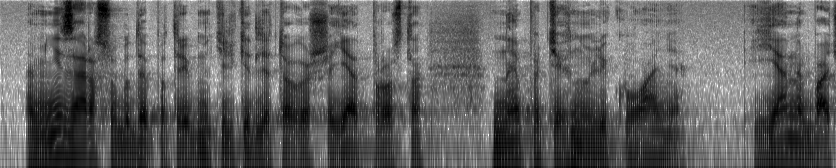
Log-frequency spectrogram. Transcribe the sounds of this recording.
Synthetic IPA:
ɐmʲɪnʲizɑɾɐsʊbud̪ɛpɔt̪ɾʲibnitʲilʲkɪd̪lʲɐt̪ɔɦɔʃt͡ʃɔjapɾɔst̪ɔnɛpɔtʲɐɦnulʲikʊʋɑnʲːɐ̰ | janɛbɑt͡ʃ

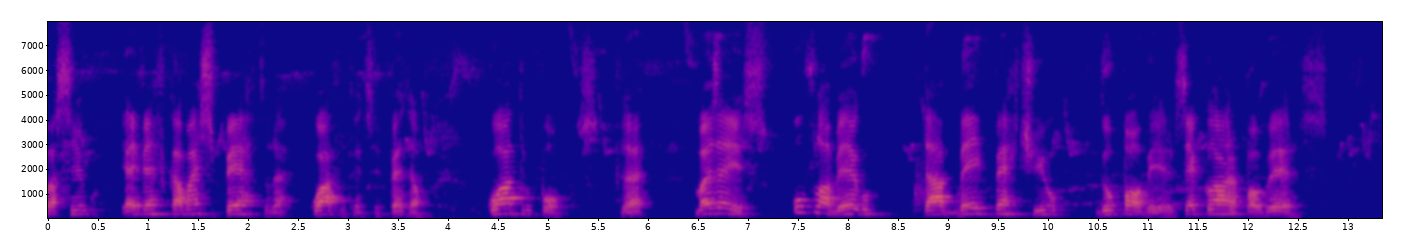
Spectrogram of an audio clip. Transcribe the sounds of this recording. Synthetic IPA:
asĩkʊ̥ | ɪaivajfi̥kaɾmajspɛɾt̪ʊnɛkwafkɛɾd͡ʒɪzḛɾpeɾd̪ɐ̰̃w̃ | kwat̪ɾʊpõ̰t̪ʊ̥snɛ | mɐzɛisʊ̥ | ʊflamẽɡʊ | t̪abẽj̃peɾt͡ʃĩʊd̪ʊpawmejɾɐsɛklaɾʊpawmejɾɐs

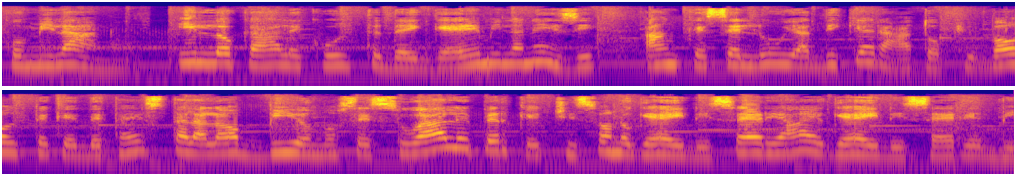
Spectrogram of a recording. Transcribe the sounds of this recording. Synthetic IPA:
komːilaːno | ilːokaːlekult̪d̪ejɡɛjmilanɛːzi | aŋk̟eselːujad̪ːikjaɾaːt̪opjuvːɔlt̪ek̟ed̪ːet̪ɛst̪alalɔbːiomosesːuaːleperk̟et͡ʃːisɔːnoɡɛjd̪isɛːɾjaeɡɛjd̪isɛːɾjeb̪i

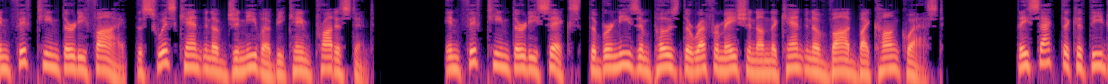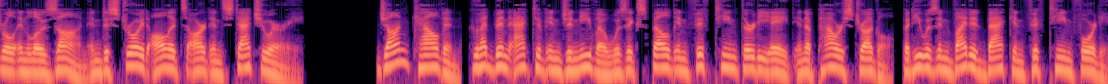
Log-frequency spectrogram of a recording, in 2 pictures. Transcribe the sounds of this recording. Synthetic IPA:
ɨ̃nfɪftʰĩnθɜ˞ɾifaɪvðɨswɪskʰæ̃nɨ̃nʌvd͡ʒɨnivɨbɨkʰẽɪ̃mpʰɹ̥ɑɾɨstɨ̰̃nt | ɨ̃nfɪftʰĩnθɜ˞ɾisɪksðɨbə˞nizɨ̃mpʰoʊz̚ðɨɹɛfə˞meɪʃɨ̃nə̃nðɨkʰæ̃nɨ̃nʌvɑd̚baɪkʰɑ̃ŋkʰw̥ɛ̰st̚ | ðeɪsæk̚t̪̚ðɨkʰɨθidɹl̩ˠɪ̃nloʊzɑ̃nɨ̰̃ndɨstɹ̥ɔɪɾɔ̰lˠɨtsɑɹɾɨ̃nstæt͡ʃuɛ̰ɹḭ | d̥ʒ̥ɑ̃nkʰælˠvɨ̃nhuɨd̚bɨ̃næk̚tɨvɨ̃nd͡ʒɨnivəwʌzɨkspɛlˠdɨ̃nfɪftʰĩnθɜ˞ɾieɪɾɨ̃nɨpʰaʊə˞stɹ̥ʌɡl̩ˠb̥ʌt̚hiwʌzɨ̃ɱvaɪɾɨd̚bækɨ̃nfɪftʰĩnfɔɹɾḭ

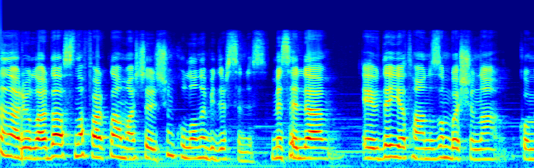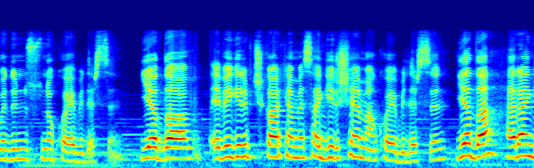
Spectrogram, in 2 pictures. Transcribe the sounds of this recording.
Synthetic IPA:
e̞naɾjo̞lˠaɾd̪aːsˠɯnd̪afaɾklˠɯamat͡ʃlˠaɾit͡ʃʰinkʰulˠːanabilʲiɾsiniz̥mɛse̞lʲaː | ɛvd̪ɛjat̪ʰaːnɯzɯnbaʃɯna | kʰo̞med̪eninyst̪ʰynɛkʰo̞jabilʲiɾsḭnjad̪aevɛɟiɾipt͡ʃʰɯ̥kaɾcʰænmeselʲaːɟiɾiʃɛhemænkʰo̞jabilʲiɾsinjad̪ahæɾhaɲɟ

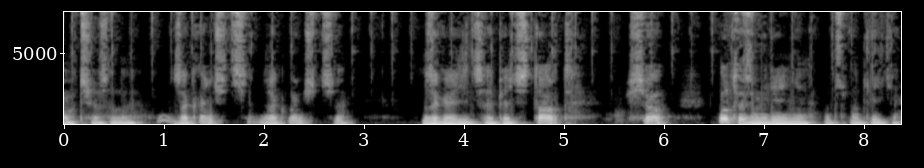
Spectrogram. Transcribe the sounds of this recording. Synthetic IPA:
vot̪ɕasɐnazɐkonʲt͡ɕɪ̥t̪səzɐkonʲt͡ɕɪ̥t̪sə | zəɡɐdʲit̪səɐpʲætʲst̪art̪ | fsʲo | vot̪ɨzmʲɪɾʲenʲɪjəvot̪smɐt̪̬ɾʲitʲɪ

